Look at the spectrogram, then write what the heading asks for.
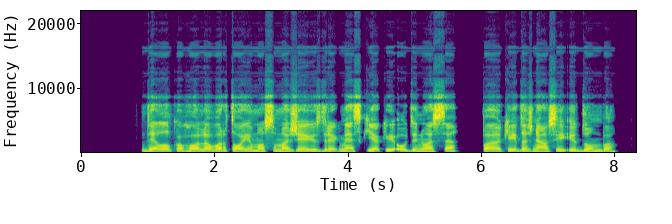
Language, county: Lithuanian, Vilnius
